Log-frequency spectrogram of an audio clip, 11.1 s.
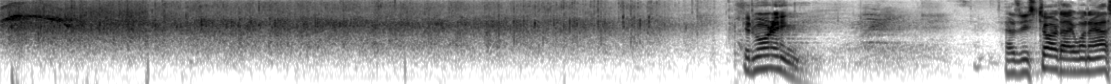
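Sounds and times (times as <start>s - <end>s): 
audience clapping to welcome a speaker to the stage: 0.0s - 7.8s
speech: 7.4s - 8.2s, 10.0s - 11.1s.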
